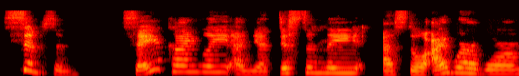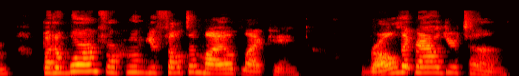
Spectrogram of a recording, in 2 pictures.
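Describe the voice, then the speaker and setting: A woman's voice: sits high, animated, a little slow, a little mellow. An actress playing a spirited, playful, bossy young woman in a radio play, with a theatrical, instructing manner. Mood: playfully instructing.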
